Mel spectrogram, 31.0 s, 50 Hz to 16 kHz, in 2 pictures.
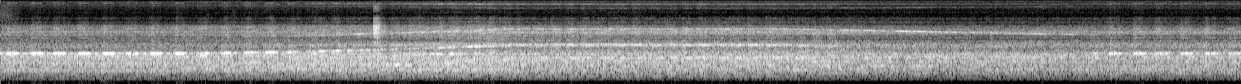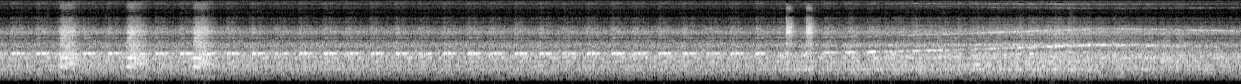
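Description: A DCC sound decoder in an HO-scale Athearn Genesis SD70ACe model plays a recorded diesel locomotive engine through its small speaker. The engine runs steadily, its pitch climbs as it revs up a few seconds in and again near the end, and there are three short sharp sounds about two-thirds of the way through.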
